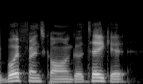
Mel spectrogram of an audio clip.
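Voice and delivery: ordinary delivery

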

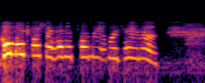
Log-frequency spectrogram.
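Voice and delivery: put-on very high, panicked, rushed, rattled-off words. Retelling telling the anesthesiologist about a metal retainer: imitating own terrified words. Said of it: "but I was so terrified".

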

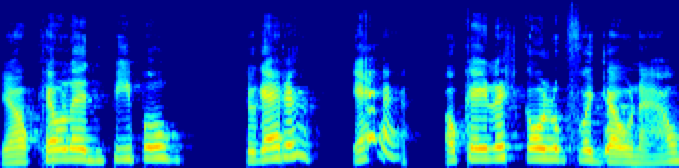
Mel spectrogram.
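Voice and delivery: goblin voice, Mississippi-sounding. Voicing a goblin while narrating the story, goblin voice with Mississippi accent. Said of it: "What the fuck is that goblin voice?".

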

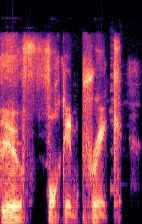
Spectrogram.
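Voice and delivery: deep Cockney film-star voice. Quoting an actor's line from the end of a film scene, Michael Caine Cockney accent. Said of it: "used his actual Cockney accent".

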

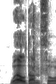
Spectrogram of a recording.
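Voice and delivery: ordinary delivery

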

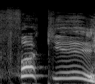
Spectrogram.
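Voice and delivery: high-pitched laughing curse.

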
